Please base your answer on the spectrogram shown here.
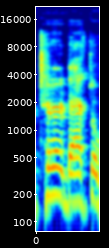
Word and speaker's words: pterodactyl: Why can't you hear a pterodactyl going to the bathroom? Oh, the P is silent.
